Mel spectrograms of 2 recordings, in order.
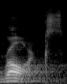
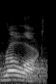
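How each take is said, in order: First: The vowel sounds like the word 'our'. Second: The vowel sounds like the word 'oar'. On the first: This is the plain, poorer branch of the family. "they's just Rourkes" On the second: This is the wealthy, educated branch of the family. "Them what pronounce the name Roark"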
